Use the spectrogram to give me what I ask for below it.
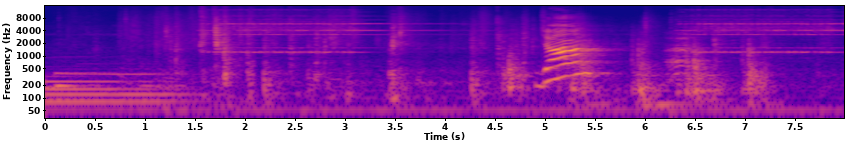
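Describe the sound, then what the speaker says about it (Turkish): A telephone rings with a bright repeating electronic tone in a home setting, sounding in bursts beneath people talking, with a thunk and movement noises around it. "Telefon."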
